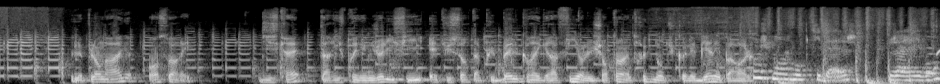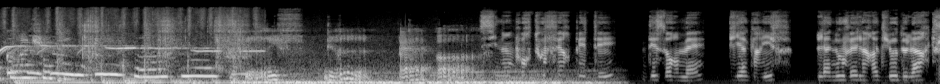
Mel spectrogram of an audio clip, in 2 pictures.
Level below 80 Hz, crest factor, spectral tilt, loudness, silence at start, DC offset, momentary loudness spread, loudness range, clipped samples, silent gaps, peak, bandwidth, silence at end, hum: -22 dBFS; 12 dB; -5 dB/octave; -13 LUFS; 0 s; under 0.1%; 9 LU; 6 LU; under 0.1%; none; 0 dBFS; 16 kHz; 0 s; none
